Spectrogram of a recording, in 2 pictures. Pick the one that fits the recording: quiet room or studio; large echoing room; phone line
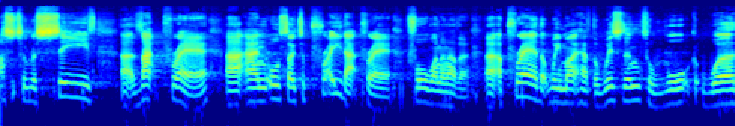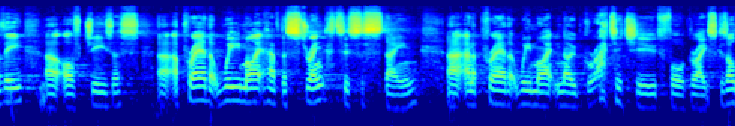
large echoing room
